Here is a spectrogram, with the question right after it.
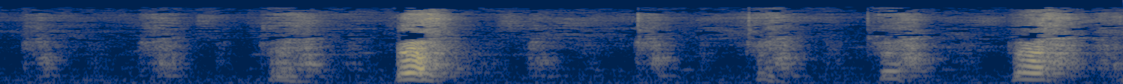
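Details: Samoyed asking for its breakfast, as it does every morning, giving short soft barks and yelps spaced about every half second, some louder than others, indoors.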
